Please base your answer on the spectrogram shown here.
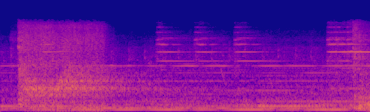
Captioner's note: engines whirring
